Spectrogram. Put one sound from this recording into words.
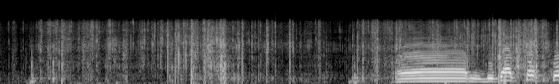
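Foil card wrappers crinkle and tear close by.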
